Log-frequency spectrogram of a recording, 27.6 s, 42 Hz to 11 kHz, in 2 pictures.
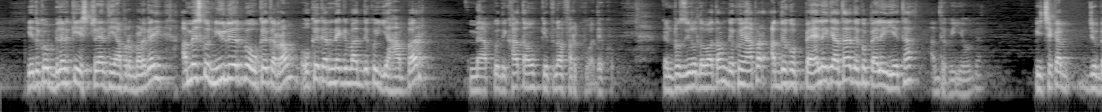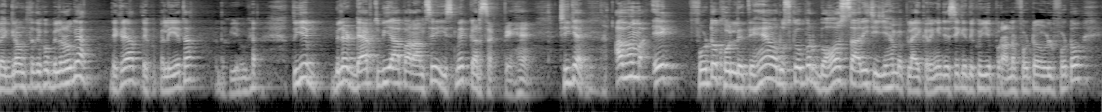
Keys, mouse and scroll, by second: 8.6 ctrl+0.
